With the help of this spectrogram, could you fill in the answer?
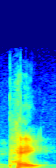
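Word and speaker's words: פ: is without the dougish it is pronounced like f or like pH as in fat or as in phone if you want to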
